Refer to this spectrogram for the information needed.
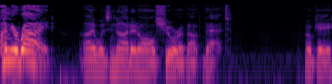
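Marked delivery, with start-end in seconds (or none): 0.0-0.9 put-on, high, loud, shouted yell. Retelling a stranger at the airport calling out: imitating a man yelling. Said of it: "this guy yelled".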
